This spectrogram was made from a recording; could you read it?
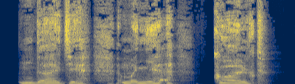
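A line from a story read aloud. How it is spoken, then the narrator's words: Hoarse demand. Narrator (Russian): хрипло потребовал полицейский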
